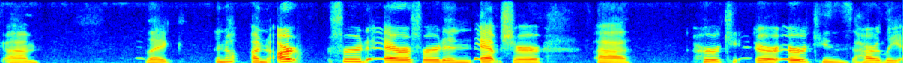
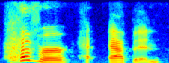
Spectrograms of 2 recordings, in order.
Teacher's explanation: had this really strong accent where she didn't pronounce her her H's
